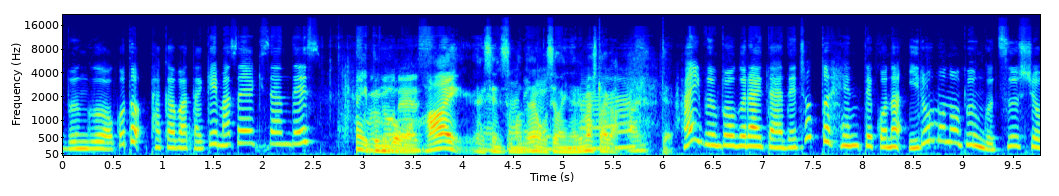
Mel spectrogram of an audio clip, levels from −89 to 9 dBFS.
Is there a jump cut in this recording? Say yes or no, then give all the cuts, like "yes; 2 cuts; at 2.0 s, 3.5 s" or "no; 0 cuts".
yes; 2 cuts; at 2.9 s, 6.0 s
